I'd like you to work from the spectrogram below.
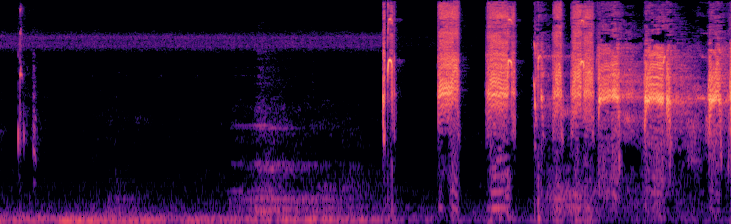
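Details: Black francolin calling, a sound played to make a francolin respond: after a faint humming lead-in, loud, harsh, scratchy notes burst out in a rapid irregular series, each rasping and broad, crowding together toward the end.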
